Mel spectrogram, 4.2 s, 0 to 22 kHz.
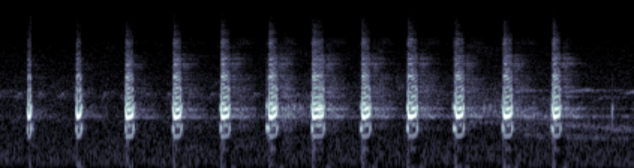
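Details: Gobbling farm turkeys, recorded with a Canon G7X: a steady series of twelve rattling, burbling bursts, about three each second, growing slightly louder and then fading with one soft final note.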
